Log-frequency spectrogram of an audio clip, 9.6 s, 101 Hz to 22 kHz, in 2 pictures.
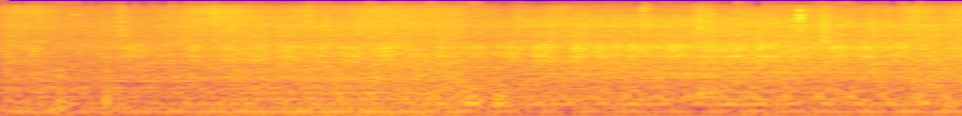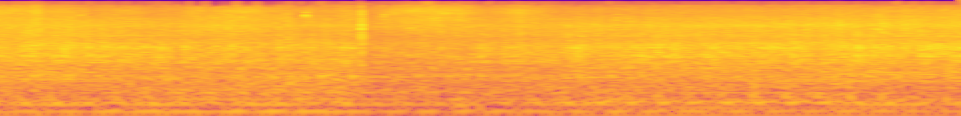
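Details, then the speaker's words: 1986 Ford Escort diesel in cold weather after fuel system repairs (replaced filters, sludged water separator) for stalling and no throttle response; steady even clatter with slight hiss, no stumbling or hunting: normal idle, running again. "I'm really happy and excited that it's running again"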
